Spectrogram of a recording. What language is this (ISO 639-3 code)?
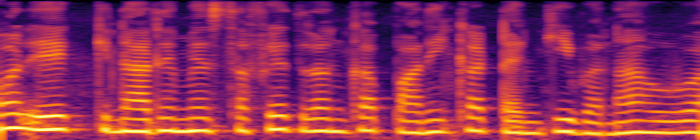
hin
